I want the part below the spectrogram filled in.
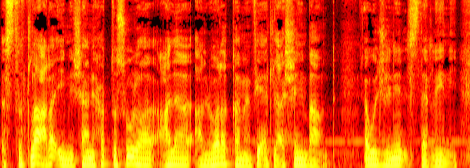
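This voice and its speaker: Fairly quick delivery and fairly even intonation over noticeable background noise. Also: man, medium pitch for a man. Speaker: radio co-host. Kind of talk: casual radio chat.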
